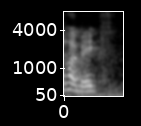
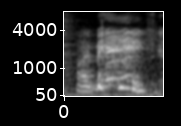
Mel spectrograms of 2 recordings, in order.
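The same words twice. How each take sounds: First: Low, softer offhand greeting; automatic greeting. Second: Imitated hello from someone busy typing; distracted repeat greeting. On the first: Retold or imitated. Colleague greeting each passer-by from her desk, automatic greeting. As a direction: toss off a routine hello, imitating her. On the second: Typing colleague greeting the same passer-by, distracted greeting. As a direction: lift the hello a little, imitating absent-minded politeness. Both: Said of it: "she's typing away and she's like".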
